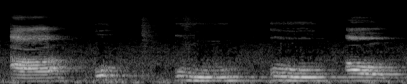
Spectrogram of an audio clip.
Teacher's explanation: ये सभी स्वर जो है जीभ के पिछले हिस्से से बोली जाती है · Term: पश्च स्वर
